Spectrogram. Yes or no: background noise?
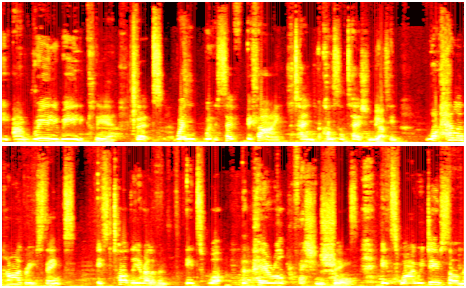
yes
